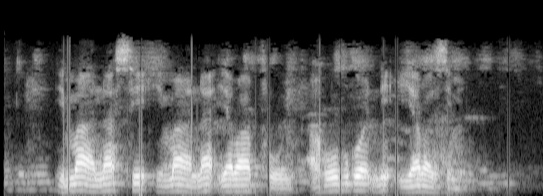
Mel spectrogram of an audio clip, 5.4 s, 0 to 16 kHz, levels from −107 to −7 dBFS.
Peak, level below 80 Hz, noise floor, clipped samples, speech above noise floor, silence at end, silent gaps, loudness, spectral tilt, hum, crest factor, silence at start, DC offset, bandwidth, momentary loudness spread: -2 dBFS; -56 dBFS; -49 dBFS; under 0.1%; 32 dB; 0.55 s; none; -17 LUFS; -5 dB/octave; none; 16 dB; 0.05 s; under 0.1%; 7.8 kHz; 12 LU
